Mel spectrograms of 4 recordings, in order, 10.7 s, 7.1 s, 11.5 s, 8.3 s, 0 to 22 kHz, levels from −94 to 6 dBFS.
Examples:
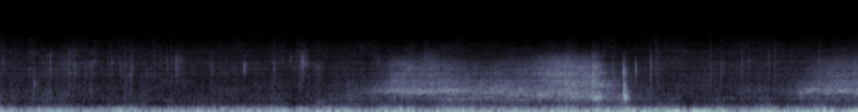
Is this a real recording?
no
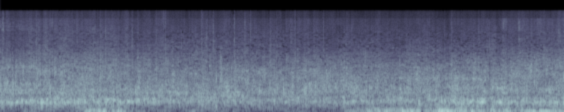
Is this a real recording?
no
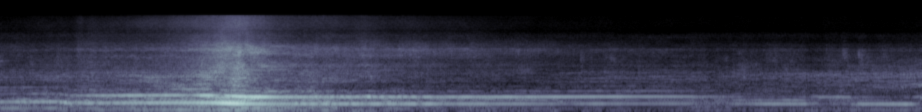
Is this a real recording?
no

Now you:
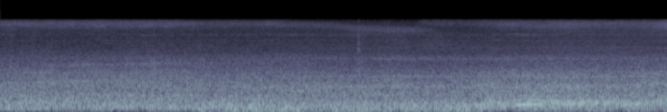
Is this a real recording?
yes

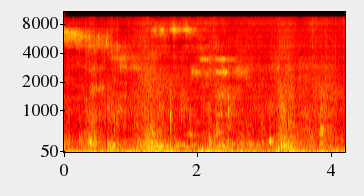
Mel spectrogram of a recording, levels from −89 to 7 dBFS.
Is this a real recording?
no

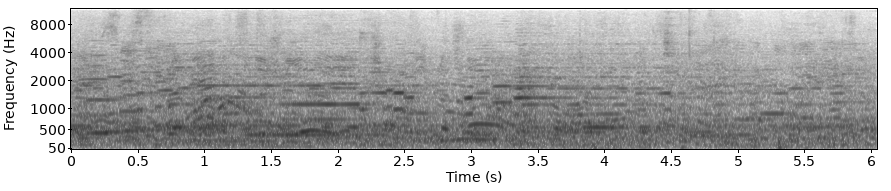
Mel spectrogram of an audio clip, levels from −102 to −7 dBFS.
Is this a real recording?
yes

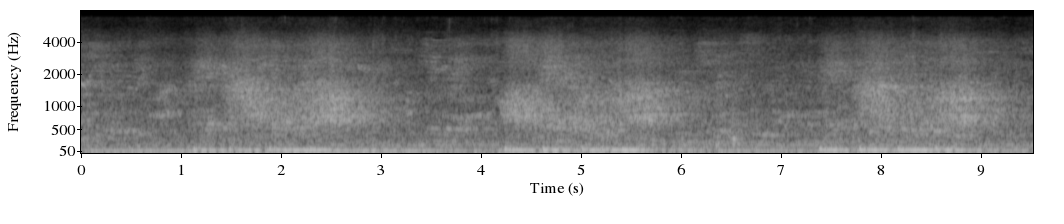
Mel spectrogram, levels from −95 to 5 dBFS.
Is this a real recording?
yes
